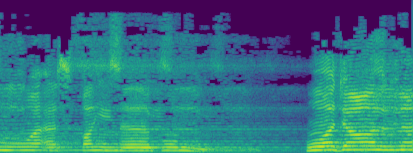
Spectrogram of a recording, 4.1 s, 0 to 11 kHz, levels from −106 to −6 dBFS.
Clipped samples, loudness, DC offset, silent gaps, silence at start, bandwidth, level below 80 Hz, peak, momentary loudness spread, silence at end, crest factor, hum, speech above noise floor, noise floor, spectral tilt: under 0.1%; -19 LUFS; under 0.1%; none; 0 s; 10.5 kHz; -58 dBFS; -4 dBFS; 21 LU; 0 s; 16 dB; none; 24 dB; -44 dBFS; -2.5 dB/octave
